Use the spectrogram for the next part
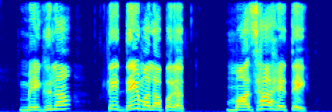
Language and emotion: Marathi, angry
